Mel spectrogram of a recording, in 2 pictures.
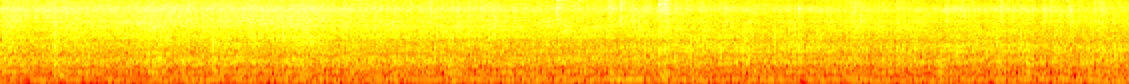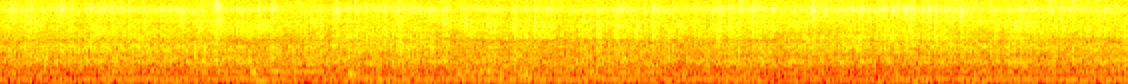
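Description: Chilli chicken sizzling in a wok over a gas flame, a steady hiss, with a few sharp clicks about three seconds in.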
